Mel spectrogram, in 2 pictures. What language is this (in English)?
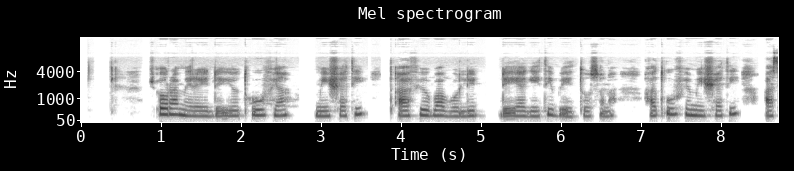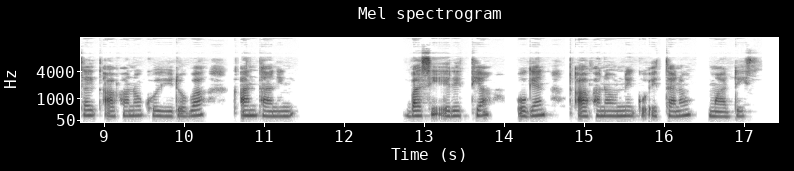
Wolaytta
